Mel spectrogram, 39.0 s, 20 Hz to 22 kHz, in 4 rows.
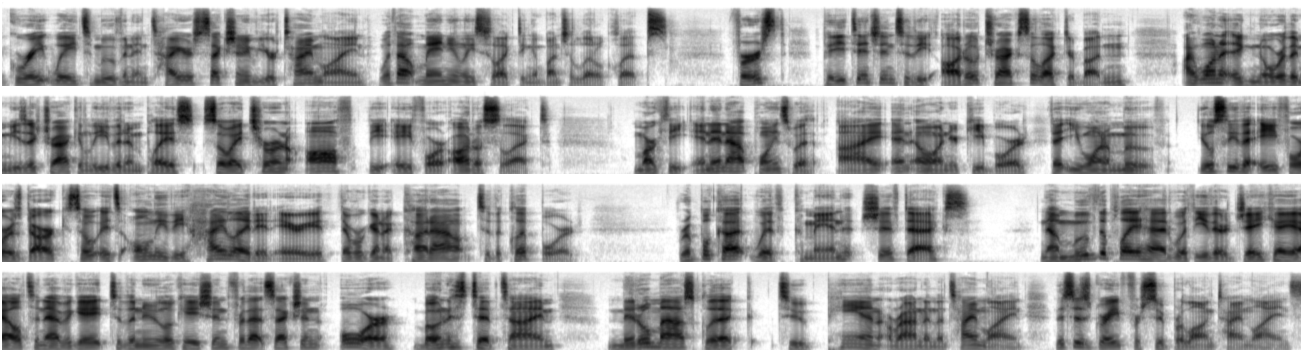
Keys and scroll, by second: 16.3 i, 18.9 o, 22.7 alt+super+F4, 26.6 shift+super+x, 29.9 j, 31.7 k.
